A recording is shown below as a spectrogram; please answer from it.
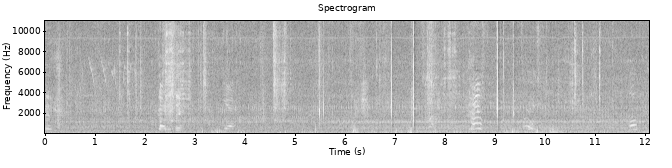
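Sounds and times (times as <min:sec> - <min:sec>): boat engine running: 0:00.0 - 0:12.0.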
